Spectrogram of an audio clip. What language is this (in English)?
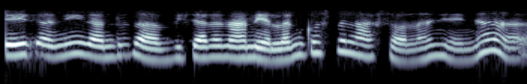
Nepali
